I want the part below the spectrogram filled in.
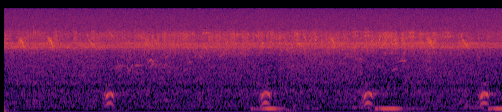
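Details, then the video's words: Little bittern giving deep, short barking croaks repeated every two to three seconds, alongside a separate higher, rising two-part call from another animal and a constant high insect-like hiss. "Ixobrychus minutus / Little Bittern / Bączek - głos"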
